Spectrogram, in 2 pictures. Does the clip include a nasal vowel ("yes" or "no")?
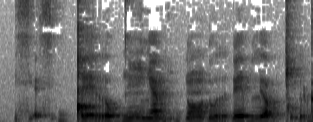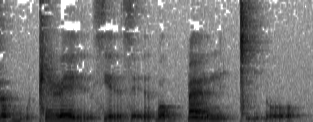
yes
